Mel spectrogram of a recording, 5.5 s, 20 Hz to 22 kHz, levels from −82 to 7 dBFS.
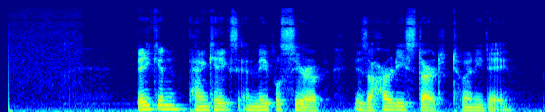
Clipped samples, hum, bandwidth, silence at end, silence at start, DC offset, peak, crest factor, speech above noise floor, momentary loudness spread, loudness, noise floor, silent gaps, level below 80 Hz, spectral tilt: under 0.1%; none; 16 kHz; 0.35 s; 0.1 s; under 0.1%; -10 dBFS; 22 dB; 24 dB; 8 LU; -31 LUFS; -54 dBFS; none; -54 dBFS; -6 dB/octave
